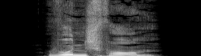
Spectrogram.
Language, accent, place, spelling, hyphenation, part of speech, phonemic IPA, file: German, Germany, Berlin, Wunschform, Wunsch‧form, noun, /ˈvʊnʃˌfɔʁm/, De-Wunschform.ogg
- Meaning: 1. optative 2. desired form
